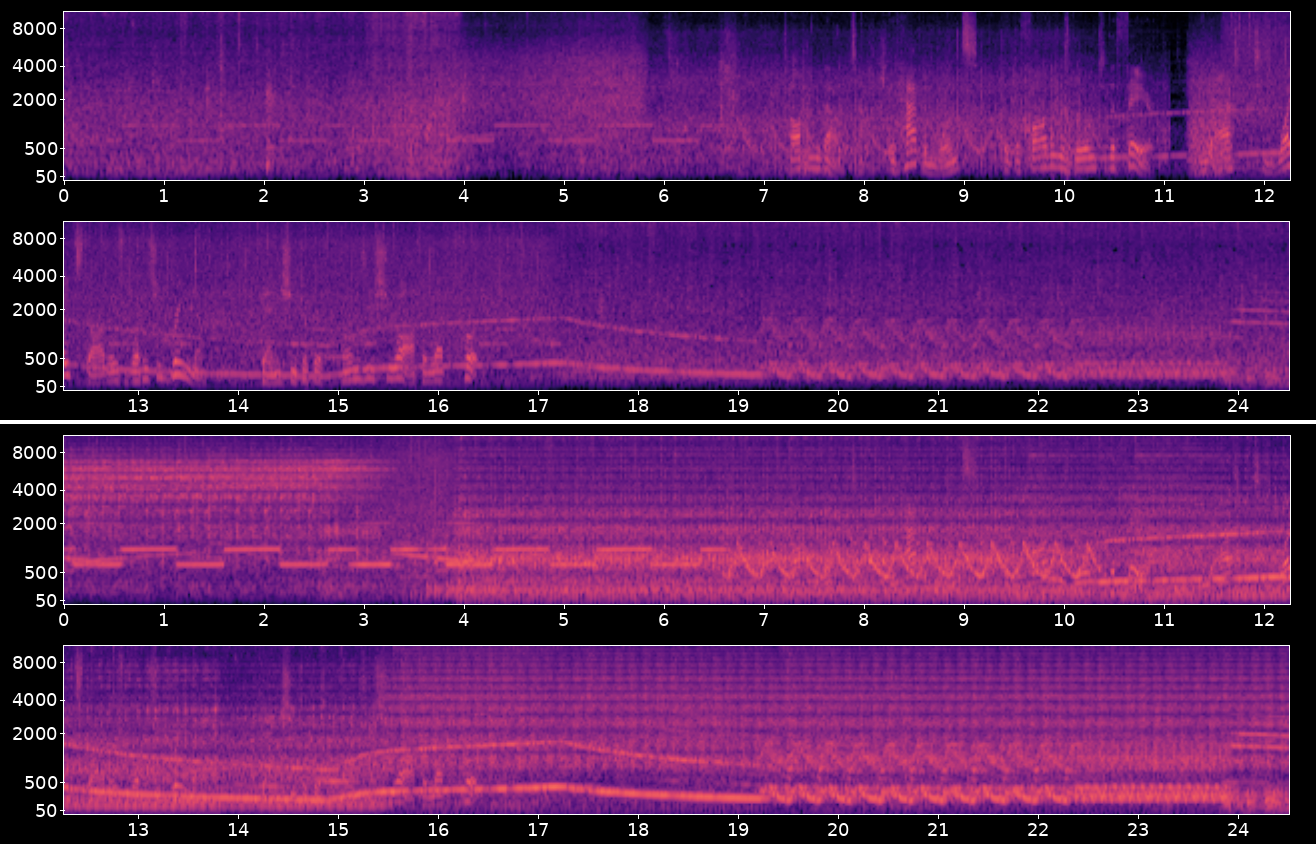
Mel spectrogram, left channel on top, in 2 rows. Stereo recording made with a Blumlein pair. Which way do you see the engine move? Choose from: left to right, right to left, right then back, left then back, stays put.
stays put.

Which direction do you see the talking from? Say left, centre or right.
centre.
